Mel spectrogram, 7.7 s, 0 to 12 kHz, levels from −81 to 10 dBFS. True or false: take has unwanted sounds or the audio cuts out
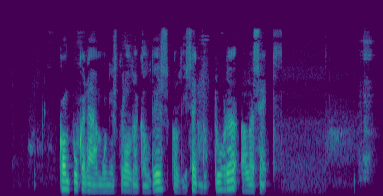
false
